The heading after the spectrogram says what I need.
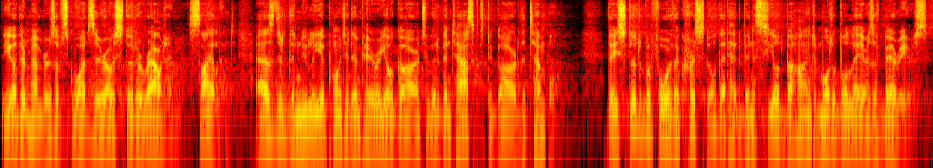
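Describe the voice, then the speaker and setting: A man narrating a fantasy anime fan dub as a solemn, even-toned storyteller. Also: mid-range voice, moderate pace, close to an everyday voice. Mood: solemn, expository. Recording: long reverb on the voice.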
